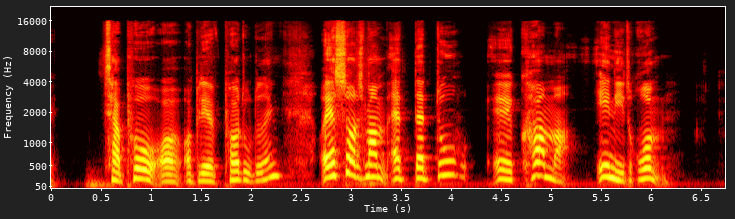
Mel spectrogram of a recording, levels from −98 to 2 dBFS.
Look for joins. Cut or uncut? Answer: uncut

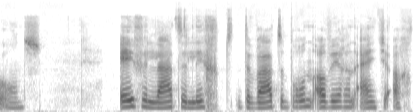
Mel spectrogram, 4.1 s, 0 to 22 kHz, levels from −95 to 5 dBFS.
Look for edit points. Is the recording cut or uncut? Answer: uncut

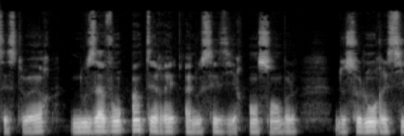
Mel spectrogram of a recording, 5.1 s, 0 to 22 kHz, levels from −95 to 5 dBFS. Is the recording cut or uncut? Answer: uncut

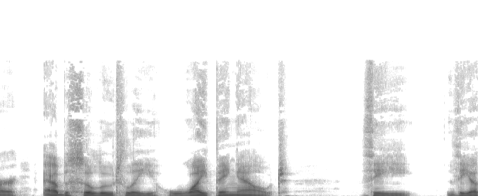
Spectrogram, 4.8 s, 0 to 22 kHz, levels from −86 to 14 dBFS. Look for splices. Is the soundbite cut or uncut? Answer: uncut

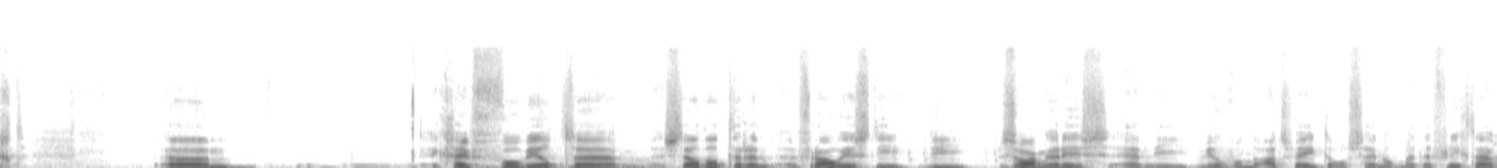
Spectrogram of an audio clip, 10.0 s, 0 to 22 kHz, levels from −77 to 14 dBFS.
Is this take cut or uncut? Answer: cut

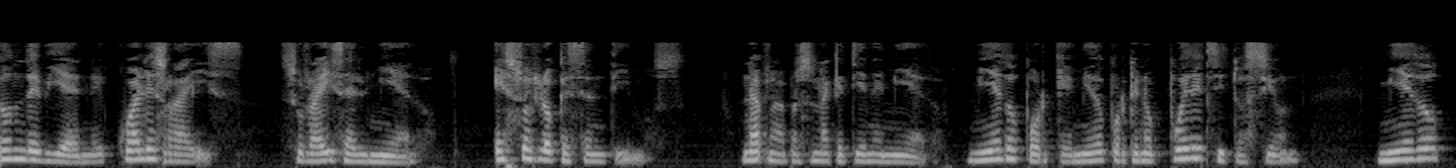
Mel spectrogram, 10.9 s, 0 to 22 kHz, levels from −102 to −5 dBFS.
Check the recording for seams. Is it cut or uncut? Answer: cut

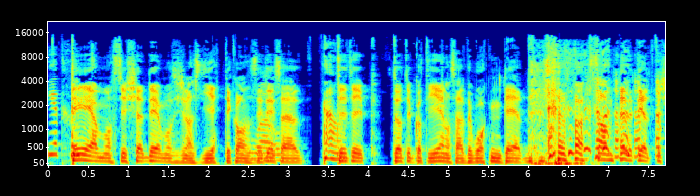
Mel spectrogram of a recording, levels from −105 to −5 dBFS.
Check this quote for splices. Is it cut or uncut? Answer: cut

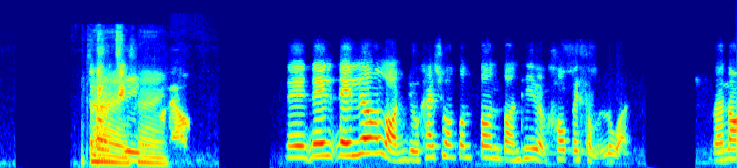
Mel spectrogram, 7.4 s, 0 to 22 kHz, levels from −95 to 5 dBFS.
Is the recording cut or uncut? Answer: uncut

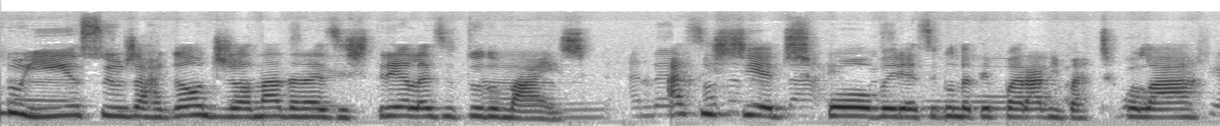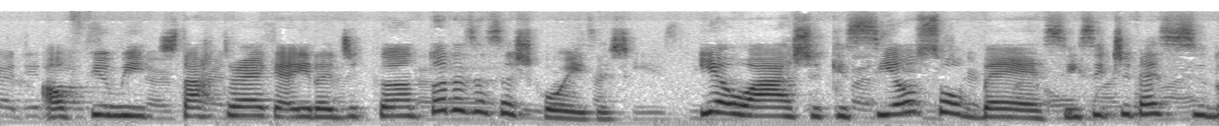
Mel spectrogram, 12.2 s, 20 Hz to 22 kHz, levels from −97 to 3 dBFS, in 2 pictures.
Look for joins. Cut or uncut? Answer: uncut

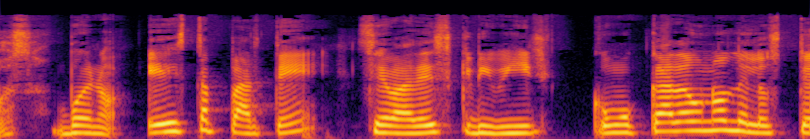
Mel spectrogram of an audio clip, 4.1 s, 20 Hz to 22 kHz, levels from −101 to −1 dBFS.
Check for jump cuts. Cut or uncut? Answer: cut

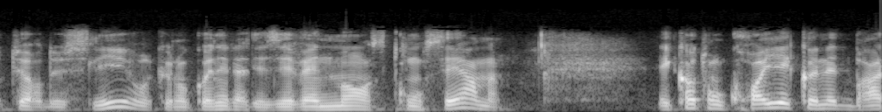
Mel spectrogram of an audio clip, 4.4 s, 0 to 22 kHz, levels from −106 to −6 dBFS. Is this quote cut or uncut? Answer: cut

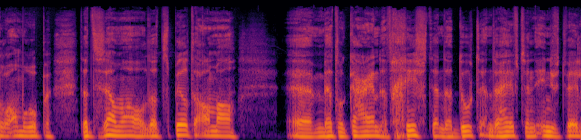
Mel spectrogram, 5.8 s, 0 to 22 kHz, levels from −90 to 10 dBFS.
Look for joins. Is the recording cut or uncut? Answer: uncut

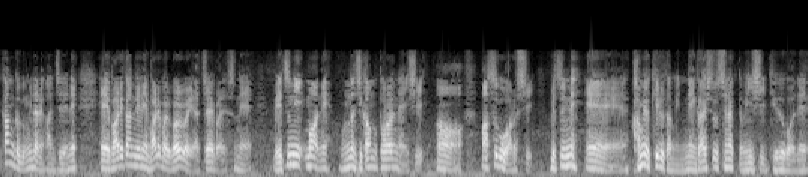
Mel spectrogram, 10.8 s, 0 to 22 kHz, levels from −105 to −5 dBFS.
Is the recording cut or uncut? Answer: uncut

